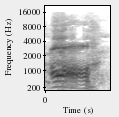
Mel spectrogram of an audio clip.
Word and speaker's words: our: O-U-R, it's pronounced R.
